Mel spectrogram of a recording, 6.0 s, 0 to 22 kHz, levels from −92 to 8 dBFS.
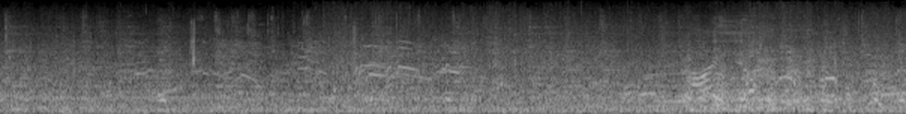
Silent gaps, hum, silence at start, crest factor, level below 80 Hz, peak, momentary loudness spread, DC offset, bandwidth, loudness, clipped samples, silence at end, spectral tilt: none; none; 0 s; 18 dB; -50 dBFS; -10 dBFS; 9 LU; under 0.1%; over 20 kHz; -29 LUFS; under 0.1%; 0 s; -5.5 dB/octave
